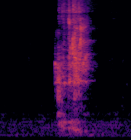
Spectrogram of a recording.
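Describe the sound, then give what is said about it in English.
A single short, wet slurping sip of LaCroix sparkling water from a can, a fizzy hiss lasting about half a second, heard alone with no talking. “Oh, I took a nice, good sip of my LaCroix.”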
